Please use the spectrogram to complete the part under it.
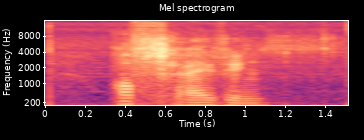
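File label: "afschrijving", Dutch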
